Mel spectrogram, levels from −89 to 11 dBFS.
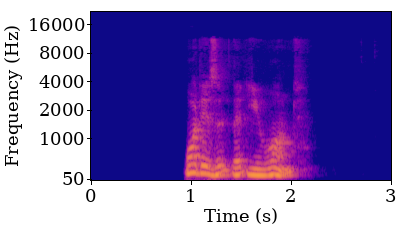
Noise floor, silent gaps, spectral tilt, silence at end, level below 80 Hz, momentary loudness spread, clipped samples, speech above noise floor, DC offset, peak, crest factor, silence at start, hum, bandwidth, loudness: under -90 dBFS; none; -8.5 dB/octave; 0.9 s; -58 dBFS; 10 LU; under 0.1%; over 70 dB; under 0.1%; -8 dBFS; 14 dB; 0.95 s; none; 12 kHz; -21 LUFS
